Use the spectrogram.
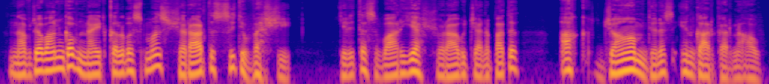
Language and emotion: Kashmiri, angry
